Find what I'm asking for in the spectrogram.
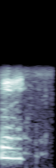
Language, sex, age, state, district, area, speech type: Assamese, female, 18-30, Assam, Golaghat, urban, conversation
